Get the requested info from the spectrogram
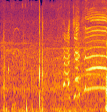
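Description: A single sharp crack of a cricket bat striking the ball a little under a second in, over quiet open-ground ambience, followed near the end by the players' high-pitched shouts as the ball is played.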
